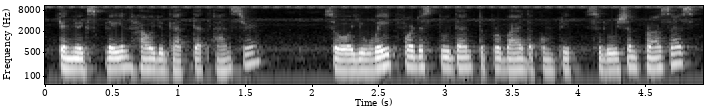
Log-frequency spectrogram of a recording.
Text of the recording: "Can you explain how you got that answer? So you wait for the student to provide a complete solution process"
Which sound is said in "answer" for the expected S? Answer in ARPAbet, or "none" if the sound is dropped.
S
